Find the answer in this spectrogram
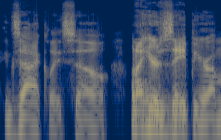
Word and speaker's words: Zapier: Um Zappier makes you happier. That's how I remember to pronounce it. And it's also it's a zap, right? It's not a zape.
